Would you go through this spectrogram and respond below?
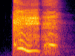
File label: Damage, jp; Naila; kingsraid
